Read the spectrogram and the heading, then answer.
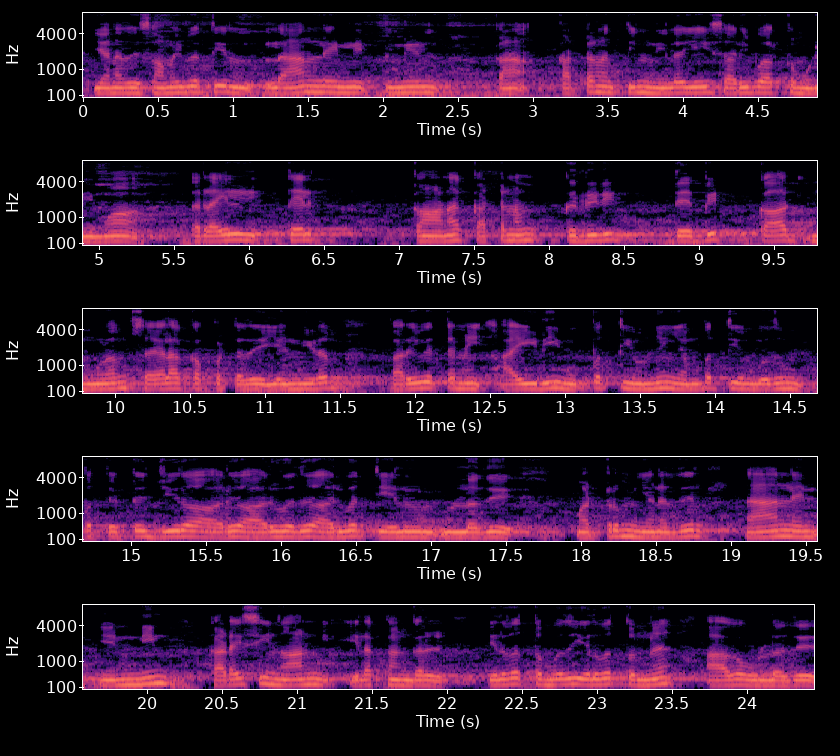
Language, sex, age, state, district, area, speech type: Tamil, male, 18-30, Tamil Nadu, Perambalur, rural, read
